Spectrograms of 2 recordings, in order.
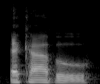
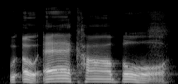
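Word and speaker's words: Ẹ káàbọ̀: Ekaabo, ekaabo, it's pronounced, without all the R's.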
